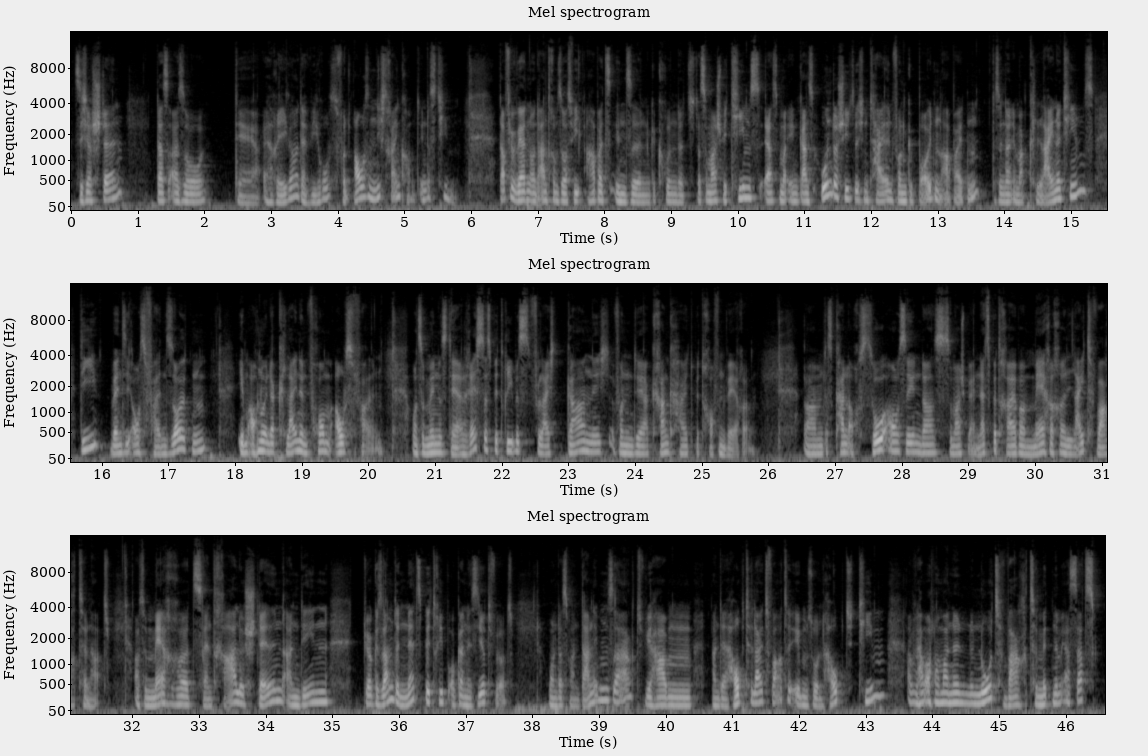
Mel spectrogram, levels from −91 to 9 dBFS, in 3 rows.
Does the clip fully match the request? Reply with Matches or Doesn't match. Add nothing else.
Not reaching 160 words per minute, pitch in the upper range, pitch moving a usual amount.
Doesn't match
